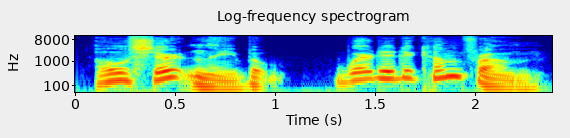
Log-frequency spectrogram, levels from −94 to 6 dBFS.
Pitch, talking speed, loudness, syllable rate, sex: 145 Hz, 200 wpm, -17 LUFS, 6.0 syllables/s, male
